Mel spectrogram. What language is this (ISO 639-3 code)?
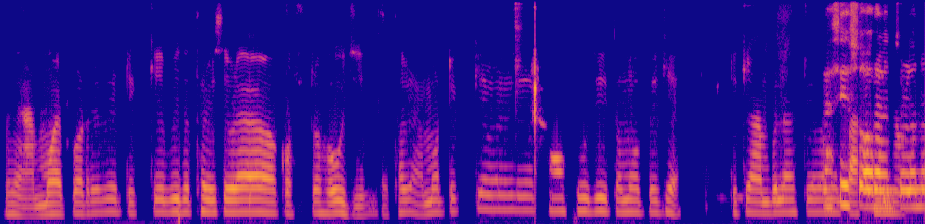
ori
